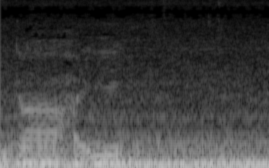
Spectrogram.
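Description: Steady low engine and road rumble of a city bus, heard from inside the cabin while it is moving.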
